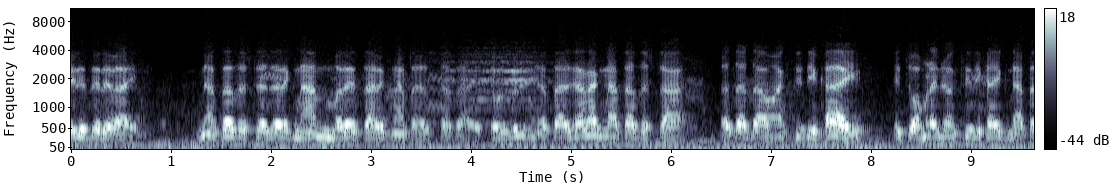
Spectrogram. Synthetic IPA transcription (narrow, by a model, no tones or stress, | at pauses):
eɾit̪eɾeʋaɦe | nat̪ad̪əsʈad͡ʒaɾeknanməɾet̪aɾeknat̪ad̪əst̪at̪a̰ɦesəʋk̬ɽiət̪asanaknat̪ad̪əsʈa | ət̪aət̪aʋãkt̪id̪ekʰaɦe | ek̚t͡soamɽaniʋak̚t̪id̪ekʰaeknat̪a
